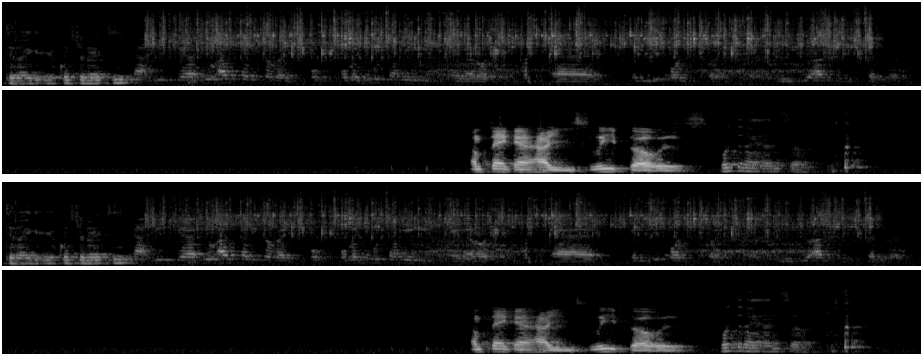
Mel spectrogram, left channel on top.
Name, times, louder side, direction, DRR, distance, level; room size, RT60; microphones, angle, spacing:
voice 1, 0.0-1.3 16.4-17.7, left 1 dB, 10° right, 3.0 m, -41 dB
voice 2, 1.3-5.9 6.3-9.0, right 3 dB, 80° right, 5.8 m, -48 dB
sound 1, 1.4-8.7, left 5 dB, 20° left, 2.0 m, -42 dB
voice 3, 13.9-16.0, left 5 dB, 55° left, 0.7 m, -26 dB
16.5 x 15.5 x 3.3 m
head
